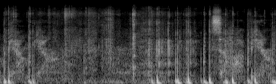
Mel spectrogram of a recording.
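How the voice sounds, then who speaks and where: Someone is whispering. Noticeable background noise runs underneath. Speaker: ASMR creator. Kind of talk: ASMR language lesson. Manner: whispered, soft-spoken.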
